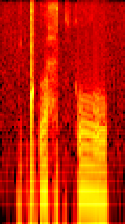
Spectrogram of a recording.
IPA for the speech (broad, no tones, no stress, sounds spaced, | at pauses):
ǃʼ ɤ ħ t͡sʼ o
